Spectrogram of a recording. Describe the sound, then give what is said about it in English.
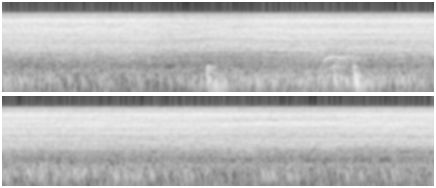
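A large crowd at CPAC gives President Trump a standing ovation, a loud, steady, dense wash of clapping that holds for the whole stretch, with a couple of brief shouts rising out of it early on. “Standing ovation.”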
